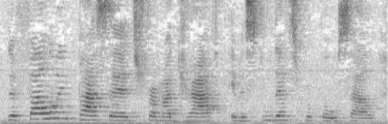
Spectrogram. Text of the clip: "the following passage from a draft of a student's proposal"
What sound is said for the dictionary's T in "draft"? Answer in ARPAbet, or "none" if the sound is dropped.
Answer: T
